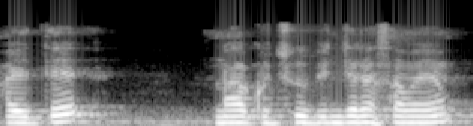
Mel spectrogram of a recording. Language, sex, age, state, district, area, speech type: Telugu, male, 18-30, Andhra Pradesh, Kurnool, urban, spontaneous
